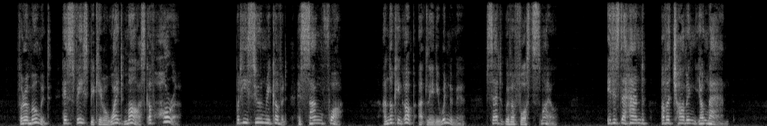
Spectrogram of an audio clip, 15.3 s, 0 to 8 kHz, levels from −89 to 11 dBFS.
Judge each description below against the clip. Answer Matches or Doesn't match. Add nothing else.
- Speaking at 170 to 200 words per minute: Doesn't match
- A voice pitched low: Doesn't match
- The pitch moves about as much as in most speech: Doesn't match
